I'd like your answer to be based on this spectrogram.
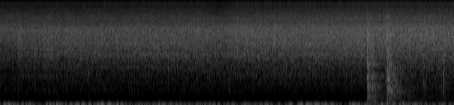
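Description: Ground beef and sausage hit a hot pan together, a dense steady sizzle at close range with a few scraping, clattering bursts near the end, and no one speaking.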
